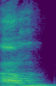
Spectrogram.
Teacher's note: মিমের মাখরাজ দুই ঠোঁটের শুকনো অংশ মিলিত হয়ে উচ্চারণ হয় মিম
